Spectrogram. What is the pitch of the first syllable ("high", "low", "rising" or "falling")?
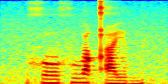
high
